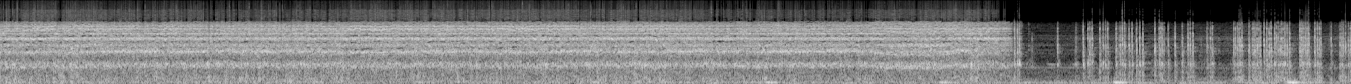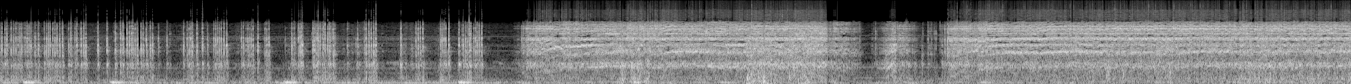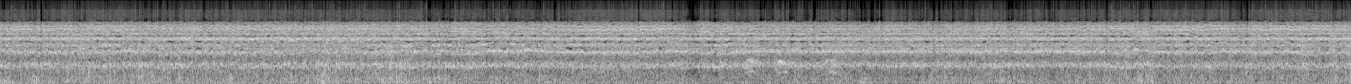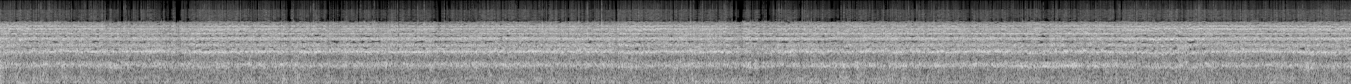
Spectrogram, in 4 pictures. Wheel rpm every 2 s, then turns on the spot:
230, 230, 230, 230, 200, 20, 20, 20, 20, 100, 210, 90, 220, 230, 220, 220, 220, 230, 230, 230, 220, 230, 230, 230, 230, 230, 230.
10-18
